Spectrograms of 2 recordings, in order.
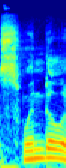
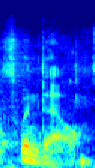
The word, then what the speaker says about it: Swindell: Is it Swindle or Swindell? – Swindell.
